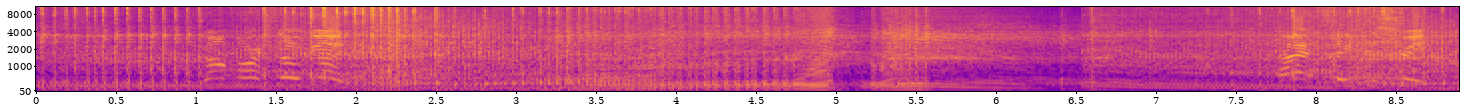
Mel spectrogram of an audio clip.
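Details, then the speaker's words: Rebuilt 1994 Kawasaki KX250 two-stroke after its third heat-cycle run: crisp revs climbing and falling cleanly without stumbling; transmission shifts smoothly, power good, engine sounds healthy. "the transmission is shifting smooth like butter as much as i can tell without beating on it has the power engine sounds good and healthy"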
